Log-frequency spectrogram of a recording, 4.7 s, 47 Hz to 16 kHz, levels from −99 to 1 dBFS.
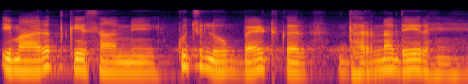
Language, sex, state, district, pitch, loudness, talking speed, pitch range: Hindi, male, Uttar Pradesh, Lucknow, 115 Hz, -19 LUFS, 130 wpm, 110-130 Hz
